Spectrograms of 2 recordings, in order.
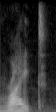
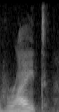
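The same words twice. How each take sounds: Both takes have the same delivery.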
